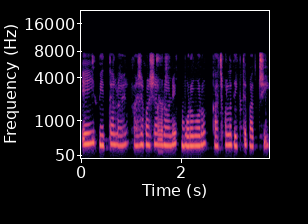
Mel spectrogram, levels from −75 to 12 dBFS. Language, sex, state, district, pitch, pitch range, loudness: Bengali, female, West Bengal, Jalpaiguri, 255 Hz, 245-275 Hz, -19 LUFS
